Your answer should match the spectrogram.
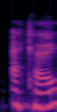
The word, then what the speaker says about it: EQCO: The first one's called Echo, which is spelled EQCO.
